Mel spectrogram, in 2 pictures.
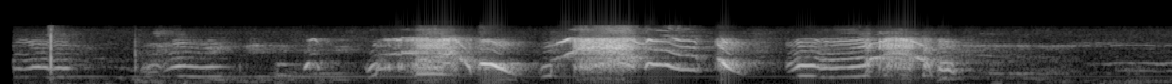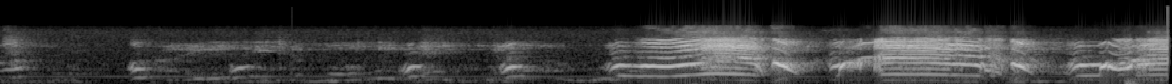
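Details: Young son crying in uneven bursts of wavering wails with catches and pauses, steady background hum; a funny-sounding cry.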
